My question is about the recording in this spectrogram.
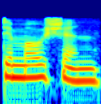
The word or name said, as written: demotion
